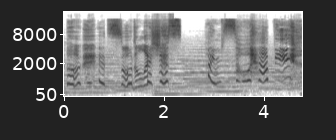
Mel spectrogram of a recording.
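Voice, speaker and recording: A woman playing an excitable, gushing female film director in an anime-style video game, dramatic and exclamatory. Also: very high voice, slow pace, music in the background, full character voice. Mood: tearful joy.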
